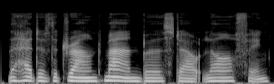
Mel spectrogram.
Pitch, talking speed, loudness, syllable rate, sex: 155 Hz, 195 wpm, -18 LUFS, 4.4 syllables/s, female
